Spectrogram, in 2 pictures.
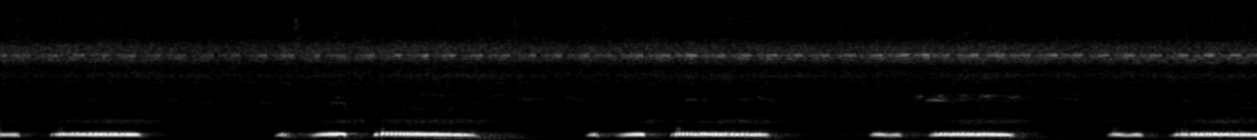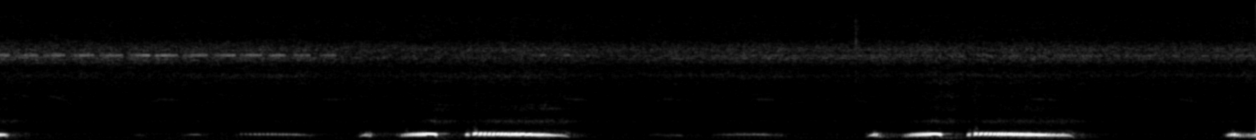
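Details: Spotted dove calling back to a decoy while being trapped, the bird being another trapper's escaped tethered decoy; loud, low mellow coos in clipped short-then-long phrases, repeated irregularly every second or two against a quiet background.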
